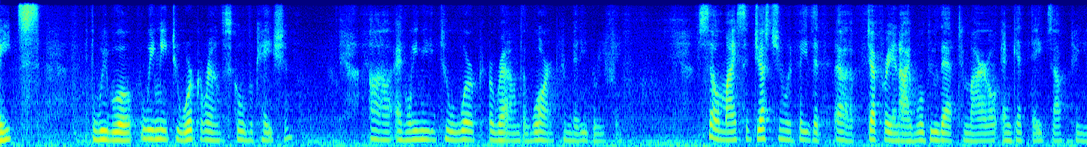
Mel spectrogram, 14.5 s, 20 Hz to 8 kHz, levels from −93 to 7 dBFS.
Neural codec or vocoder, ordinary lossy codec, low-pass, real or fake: codec, 16 kHz in and 24 kHz out, 0.6 kbps, FocalCodec, streaming, 4096 codes; Opus, 64 kbps; 7.2 kHz; fake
